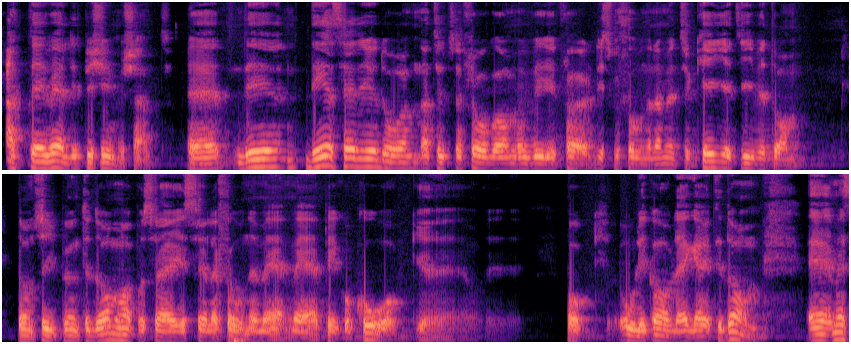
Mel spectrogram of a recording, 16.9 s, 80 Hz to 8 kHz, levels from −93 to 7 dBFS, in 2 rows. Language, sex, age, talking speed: Swedish, male, 50-69, 140 wpm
